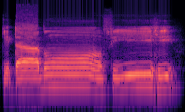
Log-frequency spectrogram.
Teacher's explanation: تو با میں تنوین، اس کے بعد فا حرف اخفا، ناک آواز میں، آواز کو ناک میں لے جا کر کے پڑھیں گے.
